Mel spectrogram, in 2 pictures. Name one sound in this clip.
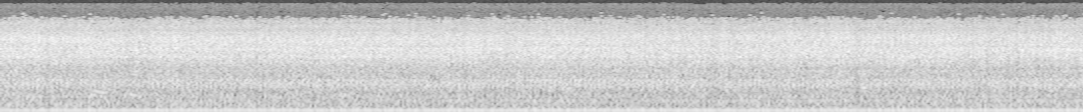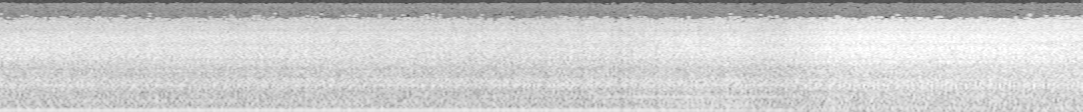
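A small plane's engine drones loudly and steadily from inside the cockpit.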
